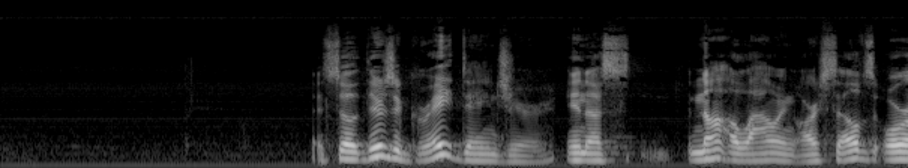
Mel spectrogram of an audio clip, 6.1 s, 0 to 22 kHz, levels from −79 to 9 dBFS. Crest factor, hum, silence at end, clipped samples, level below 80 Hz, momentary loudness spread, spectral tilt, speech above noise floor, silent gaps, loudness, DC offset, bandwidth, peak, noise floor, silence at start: 20 dB; none; 0 s; under 0.1%; -60 dBFS; 12 LU; -5 dB/octave; 37 dB; none; -22 LUFS; under 0.1%; 16 kHz; -4 dBFS; -58 dBFS; 2.1 s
